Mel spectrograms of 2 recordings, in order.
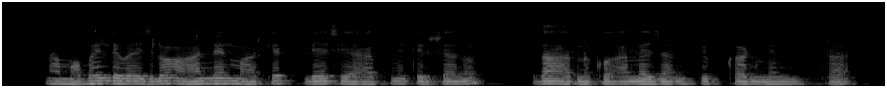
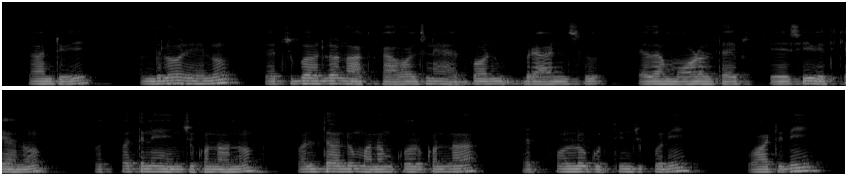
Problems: background sounds at intervals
